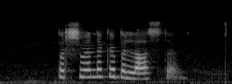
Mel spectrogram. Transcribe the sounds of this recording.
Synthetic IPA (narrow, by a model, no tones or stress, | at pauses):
pərsuənləkəbəlɐstə̰ŋ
